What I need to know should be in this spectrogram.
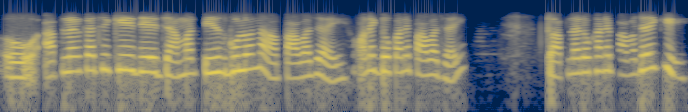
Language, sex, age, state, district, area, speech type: Bengali, female, 30-45, West Bengal, South 24 Parganas, rural, conversation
